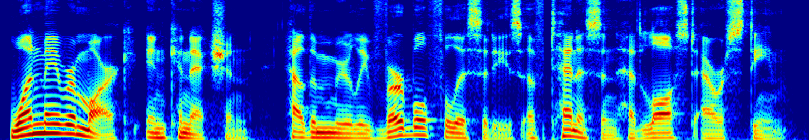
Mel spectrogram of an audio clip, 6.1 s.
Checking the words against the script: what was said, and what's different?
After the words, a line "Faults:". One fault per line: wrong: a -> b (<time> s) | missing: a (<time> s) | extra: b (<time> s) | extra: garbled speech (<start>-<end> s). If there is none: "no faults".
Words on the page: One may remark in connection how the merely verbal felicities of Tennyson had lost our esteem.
One may remark in connection how the merely verbal felicities of Tennyson had lost our esteem.
Faults:
no faults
